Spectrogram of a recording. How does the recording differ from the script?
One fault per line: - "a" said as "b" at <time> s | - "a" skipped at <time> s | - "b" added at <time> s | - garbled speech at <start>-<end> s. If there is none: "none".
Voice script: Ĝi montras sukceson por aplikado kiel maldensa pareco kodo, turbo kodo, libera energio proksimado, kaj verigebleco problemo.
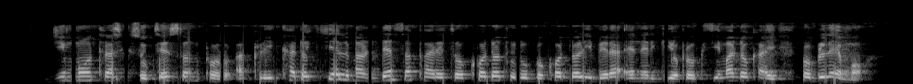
- "verigebleco" skipped at 7.7 s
